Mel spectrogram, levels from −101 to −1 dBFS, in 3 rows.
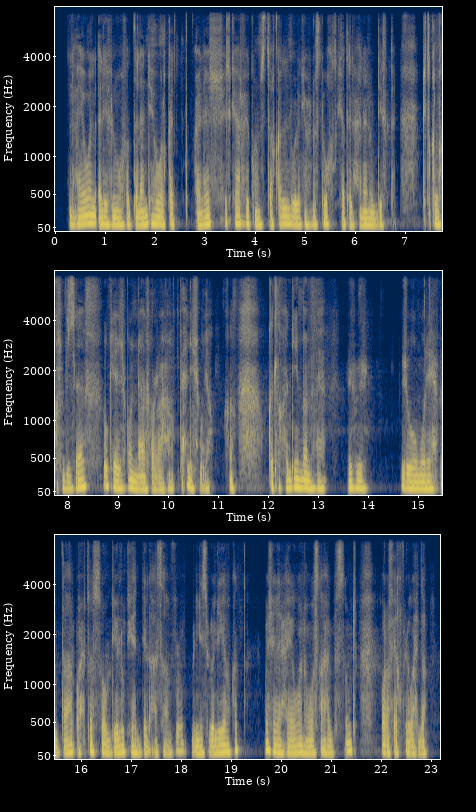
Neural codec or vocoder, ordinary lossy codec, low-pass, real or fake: none; none; 7.2 kHz; real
